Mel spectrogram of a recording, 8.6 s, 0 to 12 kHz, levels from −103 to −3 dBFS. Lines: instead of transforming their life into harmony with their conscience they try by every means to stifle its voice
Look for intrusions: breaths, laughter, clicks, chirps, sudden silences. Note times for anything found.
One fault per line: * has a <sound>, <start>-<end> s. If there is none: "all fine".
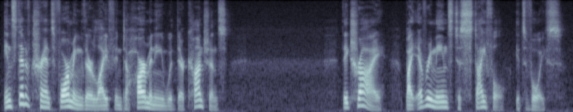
all fine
